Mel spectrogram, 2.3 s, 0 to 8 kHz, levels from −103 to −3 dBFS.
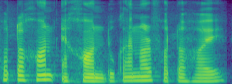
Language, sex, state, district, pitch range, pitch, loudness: Assamese, male, Assam, Kamrup Metropolitan, 120-150 Hz, 130 Hz, -20 LUFS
